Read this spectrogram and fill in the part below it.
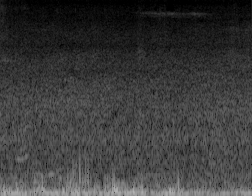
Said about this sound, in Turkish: Buralar bir trafik olmuş.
